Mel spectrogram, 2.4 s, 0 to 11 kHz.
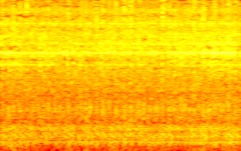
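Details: Mitsubishi shoulder-mounted gas brush cutter engine after full overhaul (prior failure blamed on lacking engine oil), throttle cable play set to 1–2 mm: steady high-pitched buzz at even speed without stumbles or rattles, normal running.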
